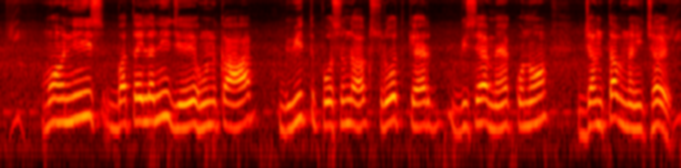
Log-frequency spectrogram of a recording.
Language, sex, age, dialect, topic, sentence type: Maithili, male, 56-60, Bajjika, banking, statement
